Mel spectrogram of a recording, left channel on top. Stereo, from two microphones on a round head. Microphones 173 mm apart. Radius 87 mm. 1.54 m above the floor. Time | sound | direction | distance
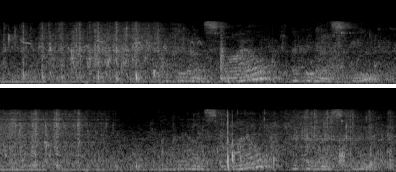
1.6 | a woman speaking | centre (ahead or behind) | 8 m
